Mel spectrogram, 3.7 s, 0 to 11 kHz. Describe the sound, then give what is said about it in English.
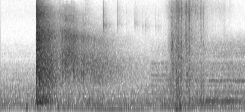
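A gunshot from a .22 caliber rifle: one sharp, loud crack that decays over about a second, followed by a second, weaker burst, with a low hum underneath. “Jason then stepped out of the shadows, aimed his .22 caliber rifle at Chris's head and squeezed the trigger”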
